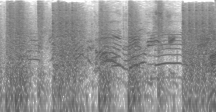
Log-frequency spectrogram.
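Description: Rapid bursts of gunfire in GTA IV: The Lost and Damned crackle almost continuously, loud and close, with brief gaps and a voice talking over parts of it.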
